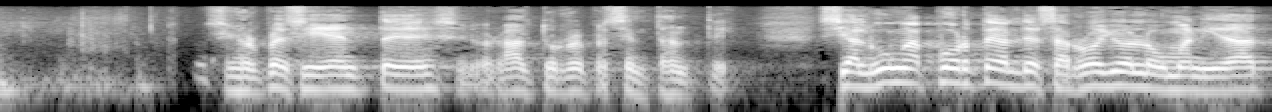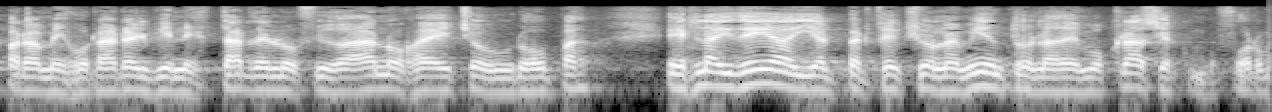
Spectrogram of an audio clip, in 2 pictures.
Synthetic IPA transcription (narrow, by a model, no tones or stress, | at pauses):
seɲo̞ɾpɾe̞siðe̞nt̪esḛɲo̰ɾalt̪orepɾesent̪ant̪e̞̰ | sialɣuŋapo̞ɾt̪e̞ald̪e̞sa̰ro̞ʝo̞ðelaumãnið̞að̚paɾame̞xo̞ɾaɾe̞lβje̞ne̞st̪aɾðe̞lo̞sjuð̞aðano̞sae̞t͡ʃo̞ewɾo̞pae̞zlaiðe̞aie̞lpe̞ɾfe̞ksjo̞namje̞nt̪o̞ðe̞lað̞e̞mo̞kɾasjako̞mofo̰ɾma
